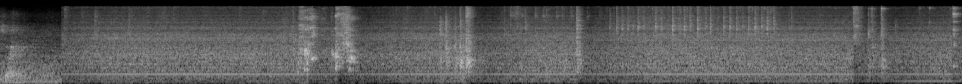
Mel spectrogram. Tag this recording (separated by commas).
Tools, Speech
